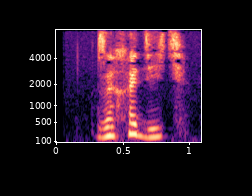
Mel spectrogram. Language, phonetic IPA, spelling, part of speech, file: Russian, [zəxɐˈdʲitʲ], заходить, verb, Ru-заходить.ogg
- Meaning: 1. to go (to see), to come in (to see, etc.), to call, to drop in 2. to pick up, to fetch 3. to call at, to enter (a port) 4. to get, to advance 5. to pass, to draw out 6. to approach 7. to outflank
